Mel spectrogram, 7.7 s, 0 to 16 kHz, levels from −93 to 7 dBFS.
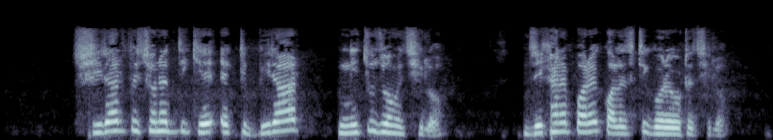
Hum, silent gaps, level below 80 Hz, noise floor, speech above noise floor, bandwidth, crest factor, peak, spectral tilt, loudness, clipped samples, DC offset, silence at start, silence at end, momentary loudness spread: none; none; -56 dBFS; -79 dBFS; 63 dB; 7.6 kHz; 16 dB; -2 dBFS; -5.5 dB/octave; -17 LUFS; under 0.1%; under 0.1%; 0.75 s; 0.5 s; 14 LU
